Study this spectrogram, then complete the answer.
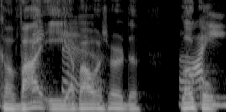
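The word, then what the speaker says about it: Hawaiʻi: you don't pronounce it Hawaii. How do you pronounce it? Seriously, when it's got the little it's Hawaii. It's like a V, like Hawaii.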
